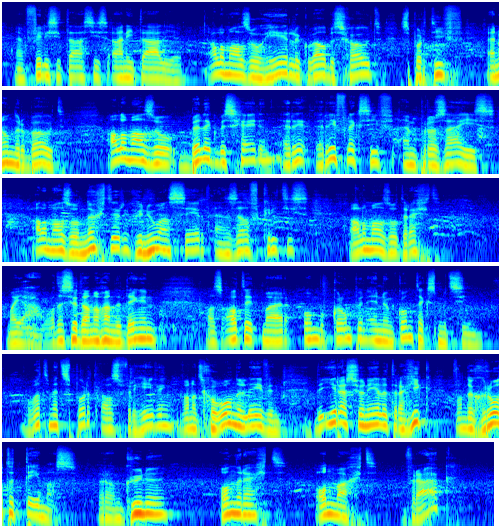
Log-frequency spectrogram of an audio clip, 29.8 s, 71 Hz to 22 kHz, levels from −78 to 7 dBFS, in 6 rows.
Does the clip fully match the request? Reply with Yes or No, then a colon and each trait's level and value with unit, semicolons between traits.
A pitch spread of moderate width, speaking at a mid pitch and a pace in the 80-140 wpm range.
Yes: average, 4.1 semitones; medium, 150 Hz; slow, 135 wpm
